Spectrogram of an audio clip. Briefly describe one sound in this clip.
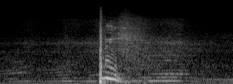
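A heavy sandbag thumps onto the ground.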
